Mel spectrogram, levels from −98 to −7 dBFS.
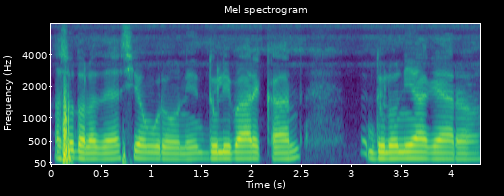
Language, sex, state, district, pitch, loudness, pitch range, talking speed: Chakma, male, Tripura, Unakoti, 135 Hz, -22 LUFS, 125-135 Hz, 155 wpm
